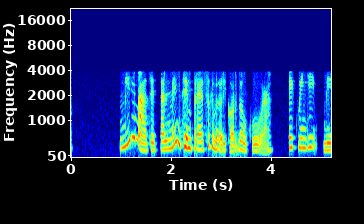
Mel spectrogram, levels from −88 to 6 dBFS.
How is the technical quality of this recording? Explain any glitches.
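Nothing stood out on listening; the speech comes through as ordinary G.711 telephone audio, with the band ending around 3.8 kHz, and no glitches could be heard.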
